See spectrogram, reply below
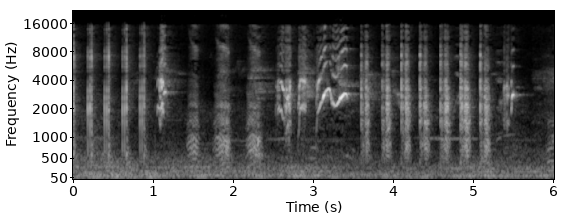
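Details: Javan myna in noisy, lively song on a training recording for other birds: rapid harsh clicks and rasps, a few twisting whistled phrases midway, then more rhythmic clicking.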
